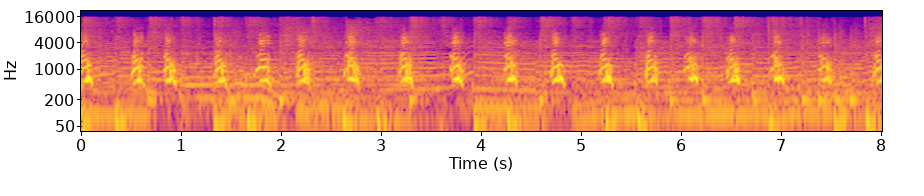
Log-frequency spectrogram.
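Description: Treeing cur barking treed at the foot of a tree, a steady chop of about two short barks a second. This is the sound a squirrel dog makes to mark a squirrel it has treed.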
